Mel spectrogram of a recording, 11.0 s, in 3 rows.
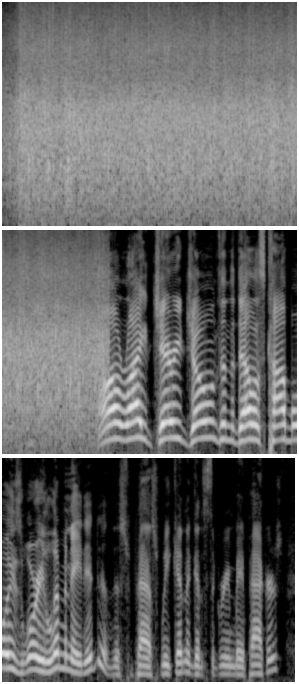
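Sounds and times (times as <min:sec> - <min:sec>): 
round of applause: 0:00.0 - 0:05.3
speech: 0:04.9 - 0:11.0.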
